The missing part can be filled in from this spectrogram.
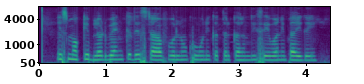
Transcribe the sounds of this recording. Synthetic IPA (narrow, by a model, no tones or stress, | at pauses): ɪsmɔːkeːbləɖbɛ̃ːŋkd̪eːsʈaːfʋəlːõːkʰuːnɪkət̪ːəɾkəɾənd̪iːseːʋaːnĩːpaːiːɡəiː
